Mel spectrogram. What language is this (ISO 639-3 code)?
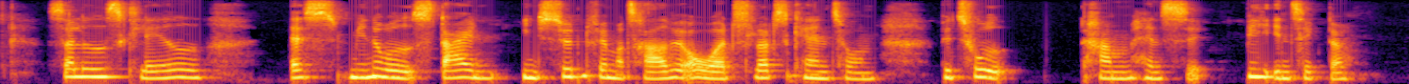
dan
